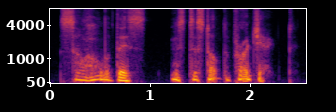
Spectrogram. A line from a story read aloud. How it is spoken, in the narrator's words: She whispered sadly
